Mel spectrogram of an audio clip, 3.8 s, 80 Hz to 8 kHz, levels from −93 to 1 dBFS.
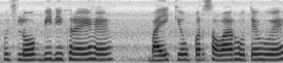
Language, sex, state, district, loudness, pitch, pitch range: Hindi, female, Gujarat, Valsad, -15 LUFS, 250 Hz, 245-265 Hz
